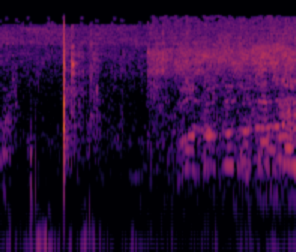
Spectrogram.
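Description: Cricket bat hitting the ball: one sharp crack about half a second in.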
